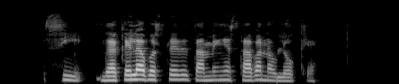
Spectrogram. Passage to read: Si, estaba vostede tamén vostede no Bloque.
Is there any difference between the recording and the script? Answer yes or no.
yes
